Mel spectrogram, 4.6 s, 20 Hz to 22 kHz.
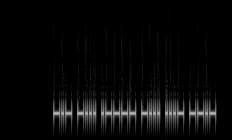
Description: Morse code, heard as a keyed tone, about 31 wpm, 700 Hz. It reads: KB1BVQ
